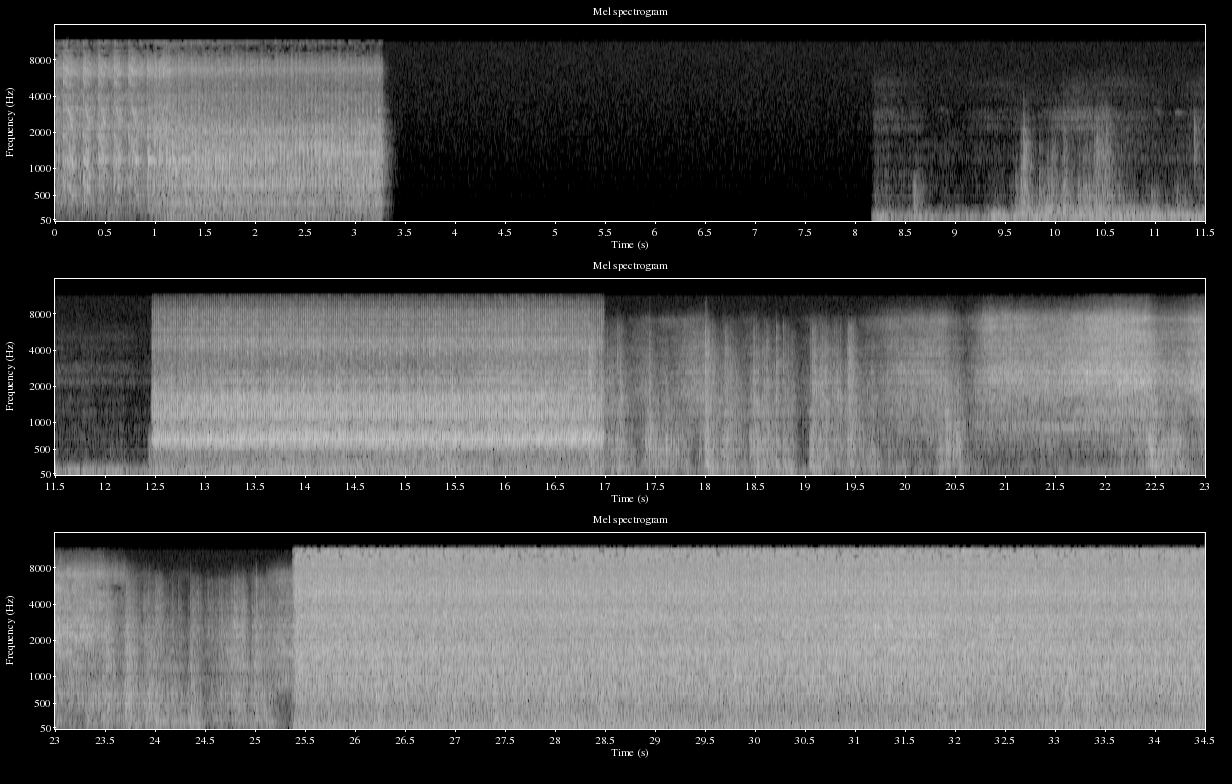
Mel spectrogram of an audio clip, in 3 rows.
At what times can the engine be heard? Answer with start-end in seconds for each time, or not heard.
0.0-3.3, 12.4-17.0, 25.4-34.4.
